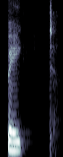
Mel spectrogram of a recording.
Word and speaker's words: baked: Bake becomes baked. Baked sounds like a t.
